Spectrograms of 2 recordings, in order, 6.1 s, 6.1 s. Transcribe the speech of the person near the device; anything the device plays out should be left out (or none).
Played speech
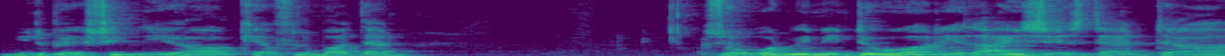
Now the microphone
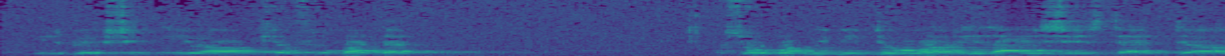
none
